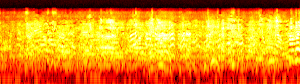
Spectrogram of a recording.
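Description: Chatter of several people talking at once around an outdoor crowd.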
